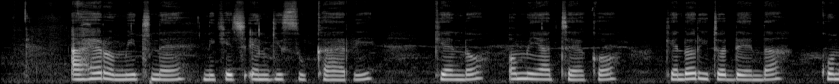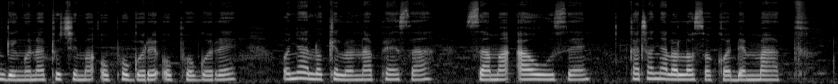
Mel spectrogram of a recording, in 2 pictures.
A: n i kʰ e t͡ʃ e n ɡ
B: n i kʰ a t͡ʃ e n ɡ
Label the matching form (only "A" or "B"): A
